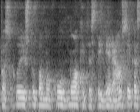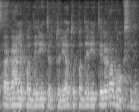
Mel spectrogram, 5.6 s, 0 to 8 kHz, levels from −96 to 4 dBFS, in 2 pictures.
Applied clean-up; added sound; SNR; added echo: none; none; none; reverberation time 0.7 s.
